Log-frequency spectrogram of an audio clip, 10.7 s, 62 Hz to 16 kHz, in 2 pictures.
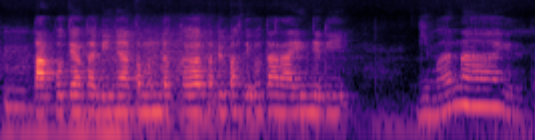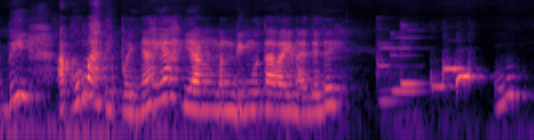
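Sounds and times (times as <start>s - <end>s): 
speech: 0.4s - 3.6s, 4.2s - 8.8s
phone notification chime jingle: 9.1s - 10.3s.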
